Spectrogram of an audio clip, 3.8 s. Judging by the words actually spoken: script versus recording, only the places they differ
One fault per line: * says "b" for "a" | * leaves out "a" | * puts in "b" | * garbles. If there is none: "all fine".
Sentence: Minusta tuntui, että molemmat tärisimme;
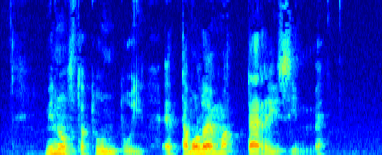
all fine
